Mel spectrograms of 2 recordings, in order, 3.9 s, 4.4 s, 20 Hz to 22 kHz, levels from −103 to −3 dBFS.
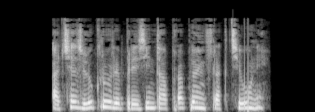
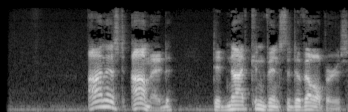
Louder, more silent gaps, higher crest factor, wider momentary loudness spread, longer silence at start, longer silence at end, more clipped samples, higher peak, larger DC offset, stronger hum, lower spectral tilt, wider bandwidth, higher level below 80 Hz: first, -15 LUFS vs -24 LUFS; neither; about the same, 16 dB vs 20 dB; second, 7 LU vs 10 LU; second, 0.65 s vs 1.1 s; first, 0.65 s vs 0 s; neither; first, 0 dBFS vs -8 dBFS; neither; neither; about the same, -4.5 dB/octave vs -5 dB/octave; second, 11.5 kHz vs 16 kHz; first, -50 dBFS vs -64 dBFS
